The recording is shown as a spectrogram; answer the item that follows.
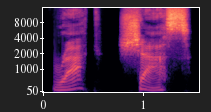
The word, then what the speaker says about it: Rakshasa: Rakshasa. Correct. Rock shawsa.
